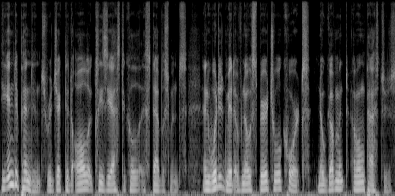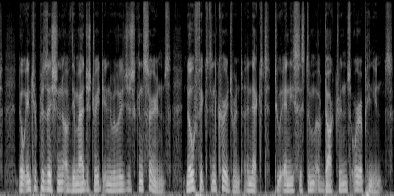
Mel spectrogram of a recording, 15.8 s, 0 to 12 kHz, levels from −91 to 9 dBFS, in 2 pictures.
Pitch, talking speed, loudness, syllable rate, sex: 110 Hz, 135 wpm, -20 LUFS, 5.4 syllables/s, male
